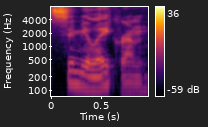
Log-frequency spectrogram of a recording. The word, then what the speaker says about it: simulacrum: this by the way it's like simulation but simulacrum so it's still going to take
